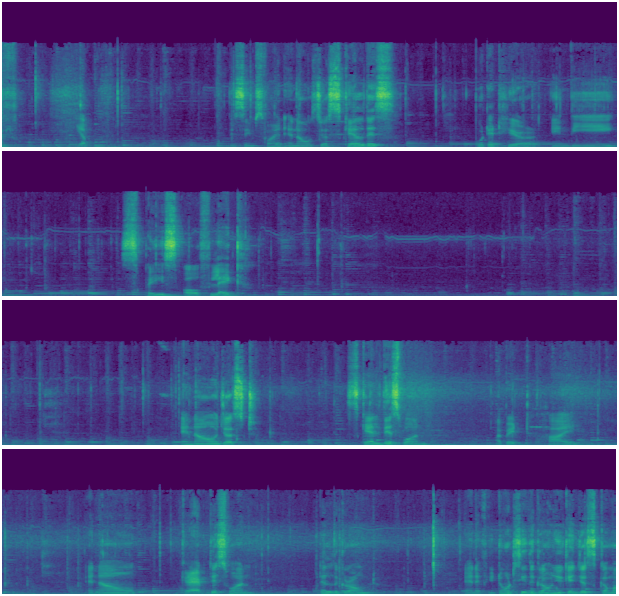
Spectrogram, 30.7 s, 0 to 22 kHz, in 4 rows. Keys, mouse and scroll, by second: 1.2 click, 1.5-1.8 scroll down 1, 1.8-2.8 middle click, 2.5 1, 3.0 z, 3.3-3.7 scroll up 1, 3.7 s, 5.0 click, 5.3 g, 6.2 click, 6.5 scroll up 1, 7.0 z, 7.5 scroll up 1, 7.9 s, 8.5 click, 8.7 g, 9.0 click, 9.2 scroll down 1, 9.3-9.9 middle click, 9.8-10.2 scroll up 1, 10.2 middle click, 10.6 1, 11.4 click, 11.6 Tab, 12.0-12.6 middle drag, 14.1 1, 15.0 Tab, 15.6 click, 15.9 g, 16.3 right click, 17.1 shift+middle click, 17.4 z, 17.7-18.1 scroll down 1, 18.1 scroll up 1, 18.4 Tab, 19.0 click, 19.5 s, 21.3 click, 21.5 z, 22.0-22.6 middle click, 22.8 1, 23.0 Tab, 23.7 z, 24.2 Tab, 24.7 click, 25.0 scroll down 1, 25.2 shift+middle click, 26.1 right click, 26.7 typing, 27.8 click, 28.0 3, 28.5 shift+middle click, 28.5 shift+scroll up 1, 29.2 scroll up 1, 29.5 shift+middle click, 29.7-30.2 scroll up 1, 30.3-30.7 shift+middle drag.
